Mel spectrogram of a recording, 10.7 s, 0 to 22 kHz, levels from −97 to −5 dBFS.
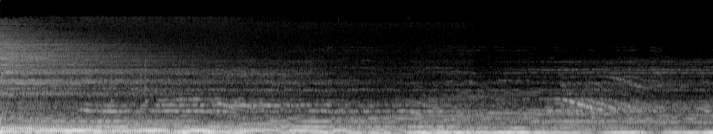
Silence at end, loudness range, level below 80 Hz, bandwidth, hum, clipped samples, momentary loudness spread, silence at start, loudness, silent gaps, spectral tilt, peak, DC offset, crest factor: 0 s; 7 LU; -32 dBFS; 7.2 kHz; none; under 0.1%; 11 LU; 0 s; -31 LUFS; none; -8 dB/octave; -14 dBFS; under 0.1%; 14 dB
